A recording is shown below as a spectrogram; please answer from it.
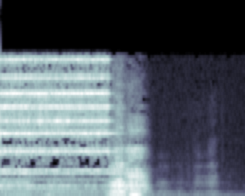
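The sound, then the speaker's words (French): A shrill electronic telephone ring at night keeps a steady high tone for about a second, then cuts off into a brief rushing noise and near silence. “Soudain, la sonnerie se met à hurler dans la nuit. Dehors, pas un bruit. Dedans, pas un bruit. Rien que la sonnerie du téléphone qui hurle dans la nuit.”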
